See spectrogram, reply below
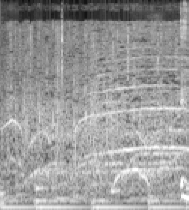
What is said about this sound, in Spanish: pueblo celebró la decisión del sabio rey, pues preferían ser gobernados por un caballo que por un tirano.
